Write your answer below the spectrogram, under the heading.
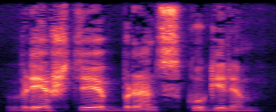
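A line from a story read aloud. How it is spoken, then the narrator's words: Calm order. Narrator (Russian): спокойно велел он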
